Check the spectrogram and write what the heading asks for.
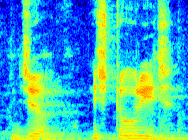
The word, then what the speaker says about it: stories: इसके बाद STORIES। देखिए IE है, यहाँ पे IE के बाद यस आया, इसलिए इसको पढ़ेंगे स्टोरीज।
